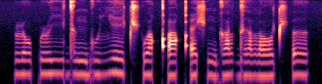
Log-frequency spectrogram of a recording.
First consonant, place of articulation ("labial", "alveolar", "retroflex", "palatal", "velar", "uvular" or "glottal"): retroflex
